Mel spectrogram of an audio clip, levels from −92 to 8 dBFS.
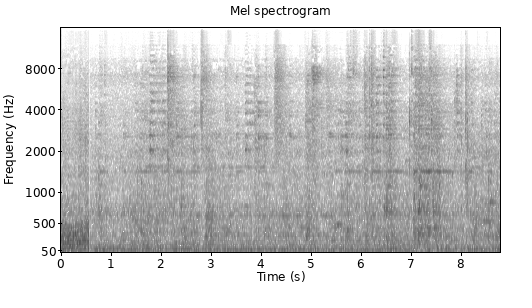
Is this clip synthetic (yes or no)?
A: no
